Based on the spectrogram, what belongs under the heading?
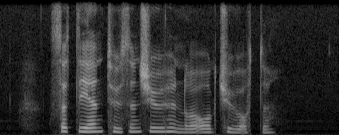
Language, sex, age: Norwegian, female, 47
